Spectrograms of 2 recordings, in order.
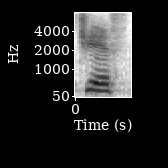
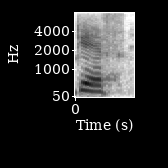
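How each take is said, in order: First: It begins with a soft G, like J. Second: It begins with a hard G sound. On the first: The speaker calls it right. "pronounce it like the peanut butter on purpose" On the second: The speaker calls it wrong.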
